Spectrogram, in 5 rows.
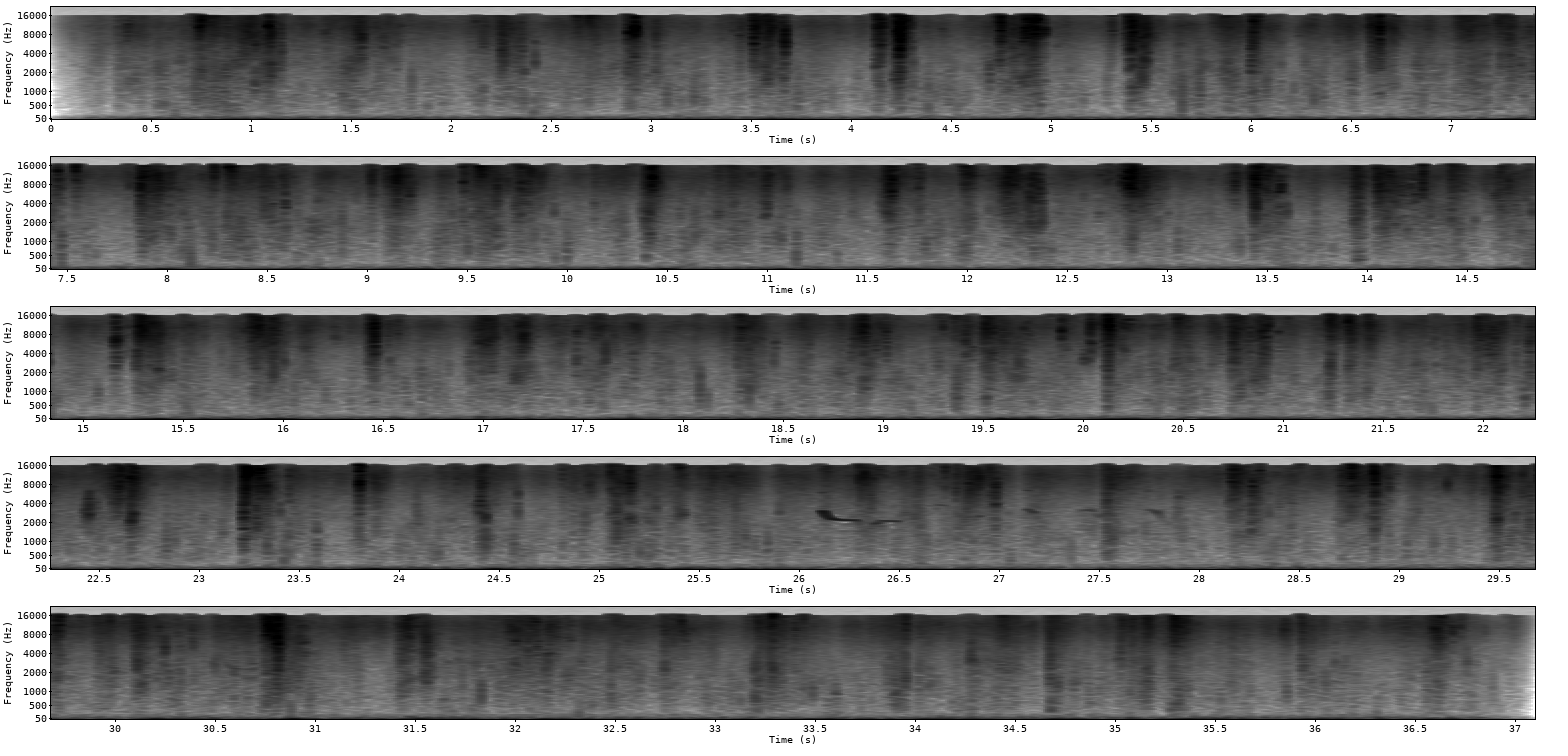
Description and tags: Walking on wet and muddy marsh land with clothing rustle
Walking on wet and muddy marshland at Hamford Water Nature Reserve, Essex, Uk. Recorded with a Zoom H6 MSH-6 stereo mic.
squelch, clothing-rustle, muddy, step, walking, mud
